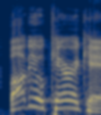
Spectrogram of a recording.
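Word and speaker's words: Okereke: well which I think I finally know how to say his name I you know I heard him say it on Saturday Night Football last night so Bobby o'cara Kay I used to never say it right I don't even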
